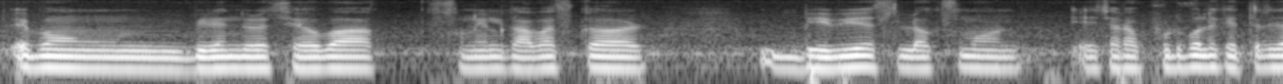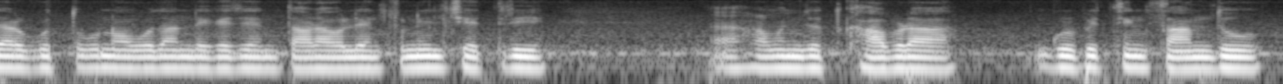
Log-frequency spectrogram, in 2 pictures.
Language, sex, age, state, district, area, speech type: Bengali, male, 18-30, West Bengal, Purba Bardhaman, urban, spontaneous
